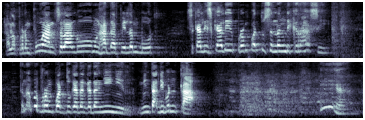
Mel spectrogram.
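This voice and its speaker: An older male preacher with a Medan accent gives a humorous talk to his listeners. His voice sits high for a man, and he jokes and acts out the people he quotes. Faint ambience hums under the recording. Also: moderate pace, long pauses, fairly bright tone, a little hiss or hum. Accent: Medan Indonesian. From Medan, North Sumatra, Indonesia.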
